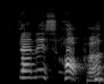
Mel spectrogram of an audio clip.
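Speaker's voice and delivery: sudden shout, very high. Recalling seeing an actor's name come up in the titles, retelling own shout. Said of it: "I shouted".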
